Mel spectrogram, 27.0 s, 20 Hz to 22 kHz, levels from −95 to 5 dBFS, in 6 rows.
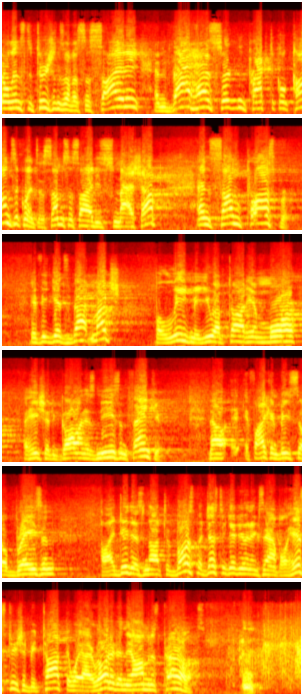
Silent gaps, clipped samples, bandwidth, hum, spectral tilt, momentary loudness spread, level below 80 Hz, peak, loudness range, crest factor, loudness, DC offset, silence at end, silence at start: none; 0.1%; 17 kHz; none; -3 dB/octave; 10 LU; -42 dBFS; 0 dBFS; 2 LU; 8 dB; -8 LUFS; under 0.1%; 0 s; 0 s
